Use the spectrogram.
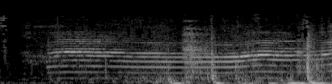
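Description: A cat lets out one long, drawn-out meow, a steady, reedy wail that holds its pitch for about three seconds, with a few soft thumps underneath.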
